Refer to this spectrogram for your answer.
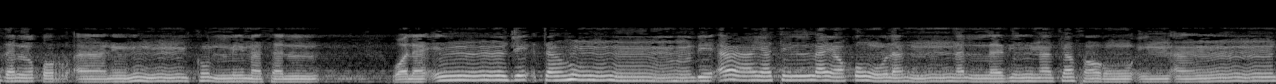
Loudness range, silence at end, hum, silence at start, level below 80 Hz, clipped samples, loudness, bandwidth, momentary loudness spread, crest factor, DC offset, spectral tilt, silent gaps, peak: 2 LU; 0 s; none; 0 s; -60 dBFS; under 0.1%; -21 LUFS; 5.8 kHz; 5 LU; 14 dB; under 0.1%; -11.5 dB/octave; none; -6 dBFS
